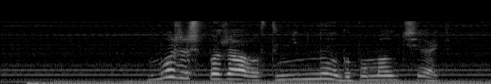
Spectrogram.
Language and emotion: Russian, angry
